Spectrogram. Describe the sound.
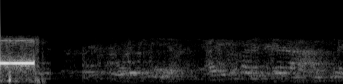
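A short, steady electronic voicemail beep sounds loud at the very start, then cuts to a brief silence before speech follows.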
